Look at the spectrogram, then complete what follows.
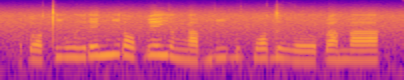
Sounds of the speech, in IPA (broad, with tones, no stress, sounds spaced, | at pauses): ɗ ɔ˨ t i˦ w ɨ˨˦ ɾ e˦ ŋ i˦ ɾ ɔ˨ ɓ e˦ j ə˨ ŋ a˨ b iː˧ b ə˧ ɡ͡b ɔ˧ d ə˦˨ v oː˨ ɓ a˧ m a˧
